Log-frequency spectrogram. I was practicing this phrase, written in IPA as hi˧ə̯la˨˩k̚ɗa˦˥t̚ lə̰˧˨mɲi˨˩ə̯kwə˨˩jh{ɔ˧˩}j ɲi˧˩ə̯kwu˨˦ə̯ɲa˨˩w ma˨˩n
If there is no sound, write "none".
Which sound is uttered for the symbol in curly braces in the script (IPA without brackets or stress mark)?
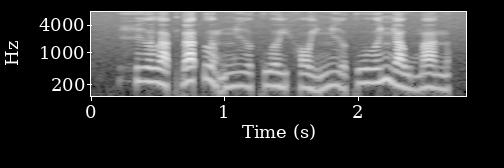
ɔ˧˩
